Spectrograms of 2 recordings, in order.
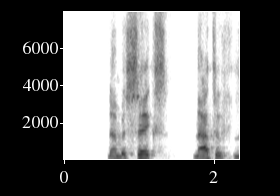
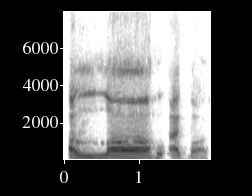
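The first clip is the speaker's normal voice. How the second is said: slow, loud Allahu Akbar with the lam-aleph held; teacher modelling the right emphasis; 5 dB louder, slower than usual. Shown as a demonstration. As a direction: lengthen the standing aleph in Allahu. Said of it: "putting the emphasis where it's supposed to go".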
